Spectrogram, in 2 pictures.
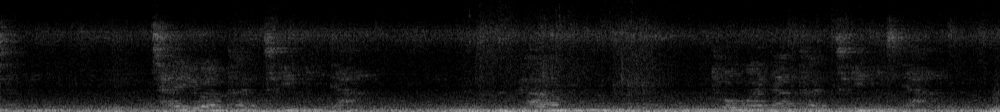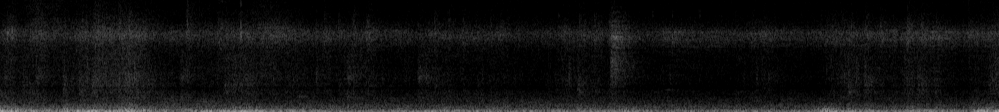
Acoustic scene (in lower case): bus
